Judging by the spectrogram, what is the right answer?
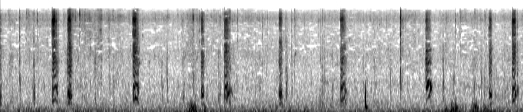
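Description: Irregular sharp clicks and short squeaks, about three a second, as a freshly caught fish is handled and unhooked by hand.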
